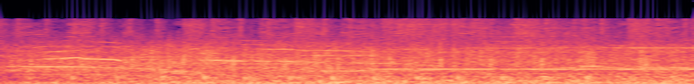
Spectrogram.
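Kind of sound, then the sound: crowd, stadium crowd applauding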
